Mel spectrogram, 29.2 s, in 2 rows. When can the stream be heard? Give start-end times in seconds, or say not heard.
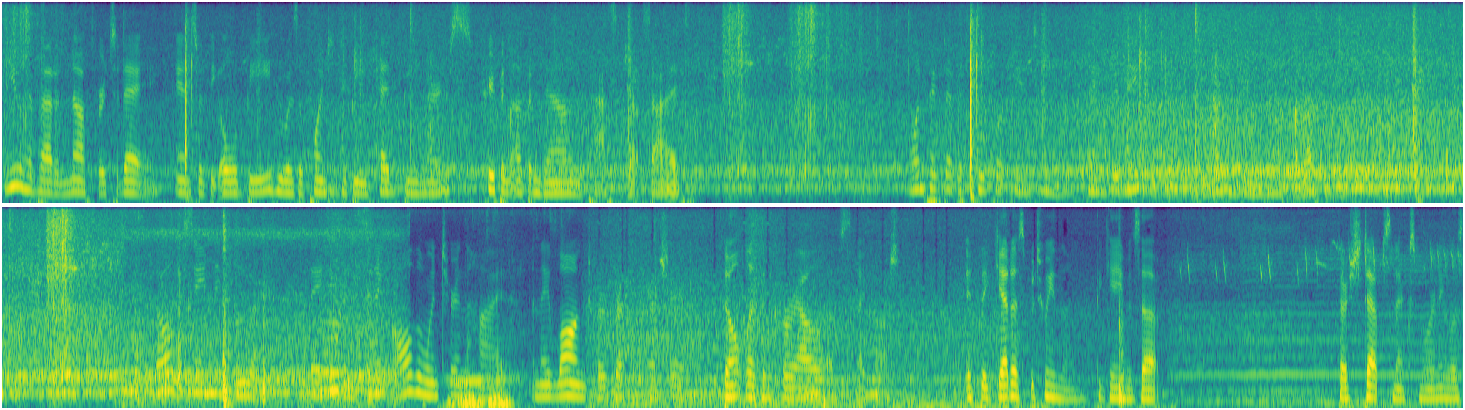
not heard.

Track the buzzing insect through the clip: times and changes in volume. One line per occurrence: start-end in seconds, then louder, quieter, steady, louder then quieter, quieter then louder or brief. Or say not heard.
0.0-29.1 louder then quieter.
